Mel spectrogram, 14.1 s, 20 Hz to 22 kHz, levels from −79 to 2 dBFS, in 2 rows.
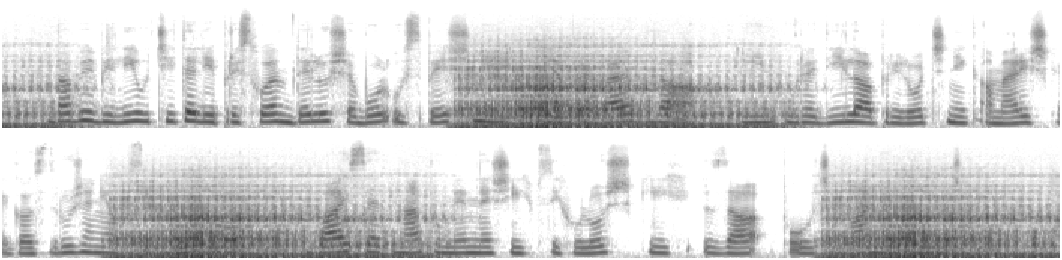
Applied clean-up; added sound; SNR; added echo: none; Growling; -5 dB; none.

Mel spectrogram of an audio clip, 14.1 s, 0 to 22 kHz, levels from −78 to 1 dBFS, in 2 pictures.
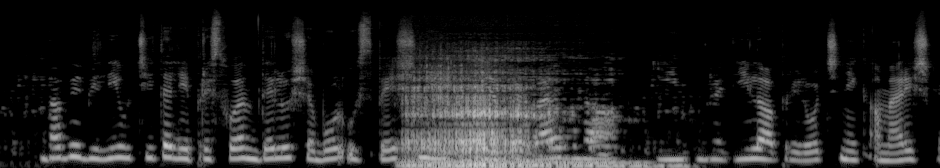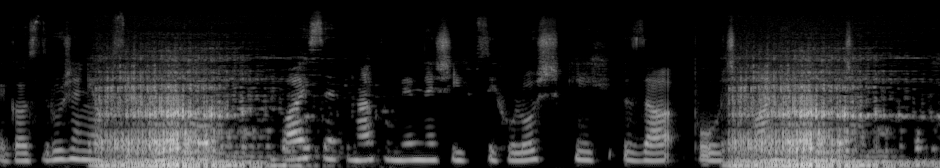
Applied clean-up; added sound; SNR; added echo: classical method Wiener filter.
